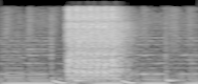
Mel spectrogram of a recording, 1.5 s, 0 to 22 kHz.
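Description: An M4A1 Gelblaster MK18 Pro Gold gel blaster fires one short full-auto burst, a quick buzzing rattle lasting under half a second between quieter handling moments, close and fairly loud.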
